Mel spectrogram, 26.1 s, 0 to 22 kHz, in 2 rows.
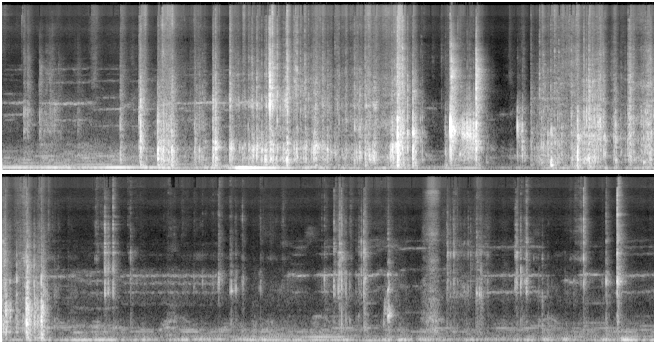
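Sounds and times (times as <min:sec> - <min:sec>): packaging crinkling and rustling: 0:03.0 - 0:08.4, 0:10.3 - 0:14.0.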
